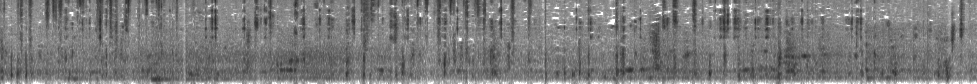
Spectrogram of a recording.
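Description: A young woman chews food with crisp, wet, smacking sounds close to a microphone.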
